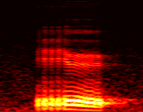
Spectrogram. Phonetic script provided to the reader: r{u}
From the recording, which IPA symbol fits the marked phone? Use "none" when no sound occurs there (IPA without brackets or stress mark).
ø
